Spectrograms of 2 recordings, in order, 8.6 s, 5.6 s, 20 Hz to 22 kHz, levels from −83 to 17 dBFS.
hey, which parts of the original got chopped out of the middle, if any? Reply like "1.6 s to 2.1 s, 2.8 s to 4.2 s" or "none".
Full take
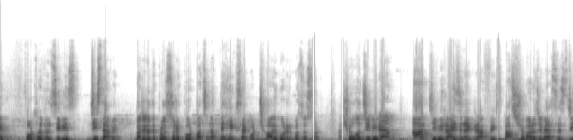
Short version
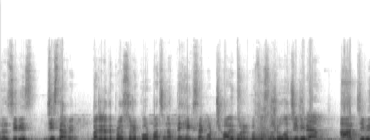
4.7 s to 5.1 s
